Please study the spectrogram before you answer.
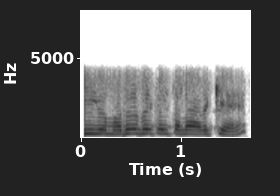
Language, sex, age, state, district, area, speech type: Kannada, male, 18-30, Karnataka, Chamarajanagar, rural, conversation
